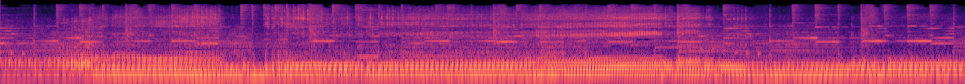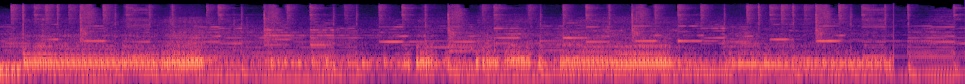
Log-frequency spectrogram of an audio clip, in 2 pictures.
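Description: Electronic background music with a steady beat, over an ATV engine that revs up and down.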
